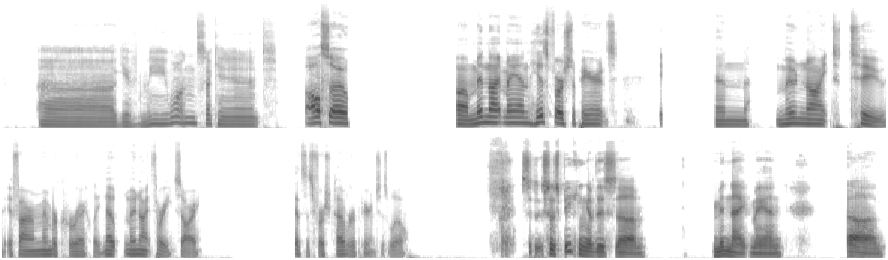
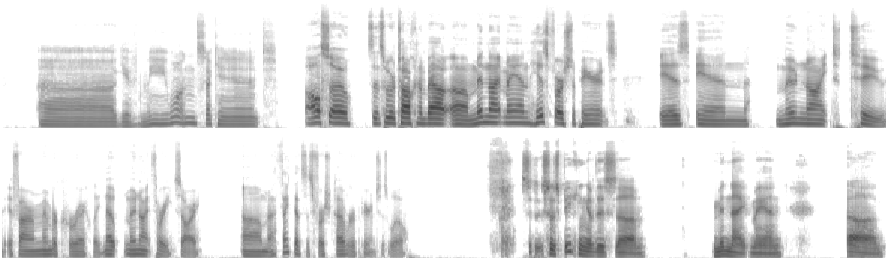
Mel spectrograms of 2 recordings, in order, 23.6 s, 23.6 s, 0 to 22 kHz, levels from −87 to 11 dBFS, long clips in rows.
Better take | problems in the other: second | audio cutting out; at 4.5 s for 1.5 s, at 9 s for 0.5 s and at 15 s for 1 s

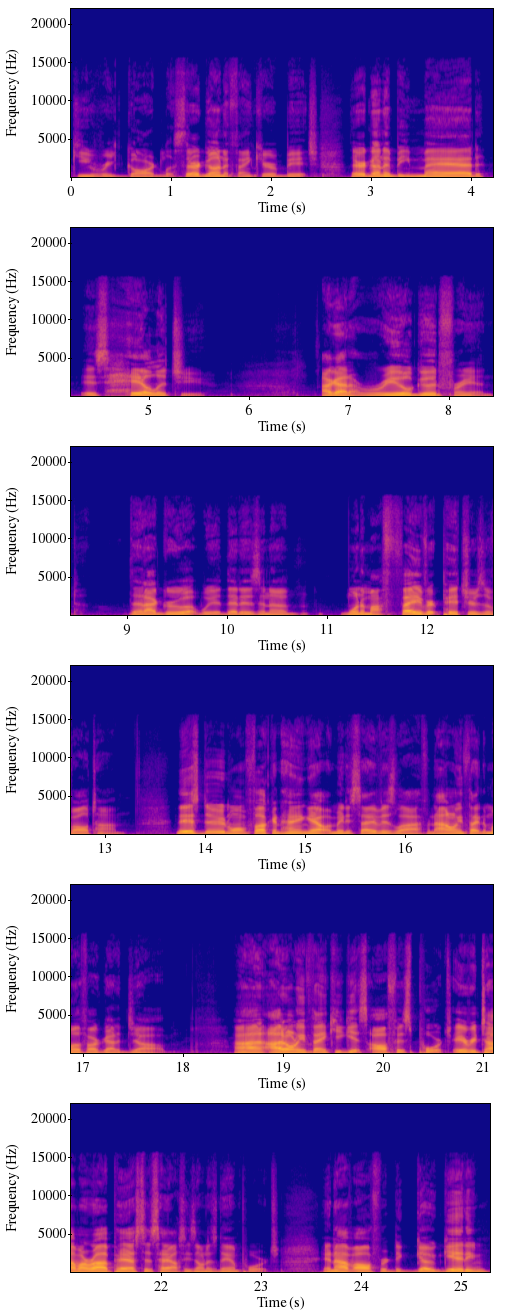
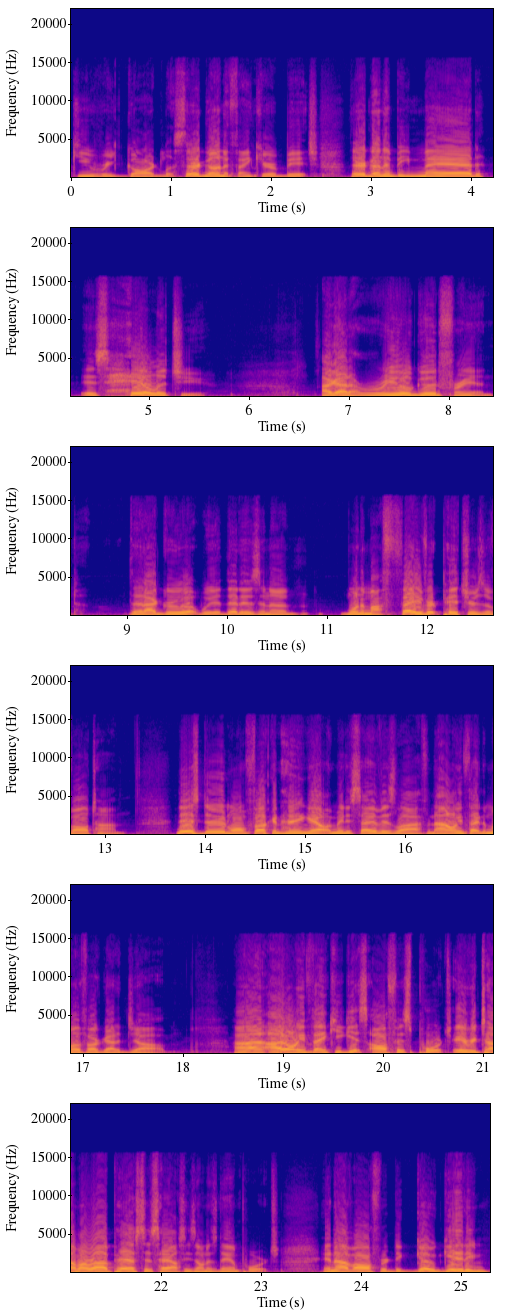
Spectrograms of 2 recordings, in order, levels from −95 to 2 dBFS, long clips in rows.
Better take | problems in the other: first | distortion; heavy; 6 dB below the speech

